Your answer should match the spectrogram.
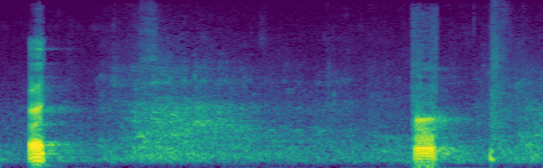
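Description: Chacma baboon friendly grunts, made when the baboons approach one another as an expression of friendly intent: two loud, deep, gruff grunts a few seconds apart, then a shorter, softer one, with a low murmuring rumble in between.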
